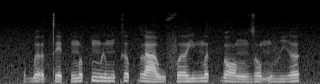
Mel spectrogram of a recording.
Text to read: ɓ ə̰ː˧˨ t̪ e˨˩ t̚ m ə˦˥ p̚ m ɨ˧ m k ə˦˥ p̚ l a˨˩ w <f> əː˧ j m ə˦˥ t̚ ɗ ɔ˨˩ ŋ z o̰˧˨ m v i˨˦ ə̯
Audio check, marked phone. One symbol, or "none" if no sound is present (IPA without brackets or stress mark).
f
